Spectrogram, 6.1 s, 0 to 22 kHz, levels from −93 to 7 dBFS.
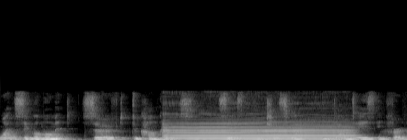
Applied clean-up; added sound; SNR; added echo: none; Bowed string instrument; 2 dB; reverberation time 0.6 s.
